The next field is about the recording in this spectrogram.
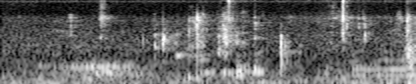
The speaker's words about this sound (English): Sipping some coffee right now, so I'm going to have some little sip breaks. I hope they don't bother anybody. Fresh brewed a pot of coffee, and I'm sipping on that like a motherfucker.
